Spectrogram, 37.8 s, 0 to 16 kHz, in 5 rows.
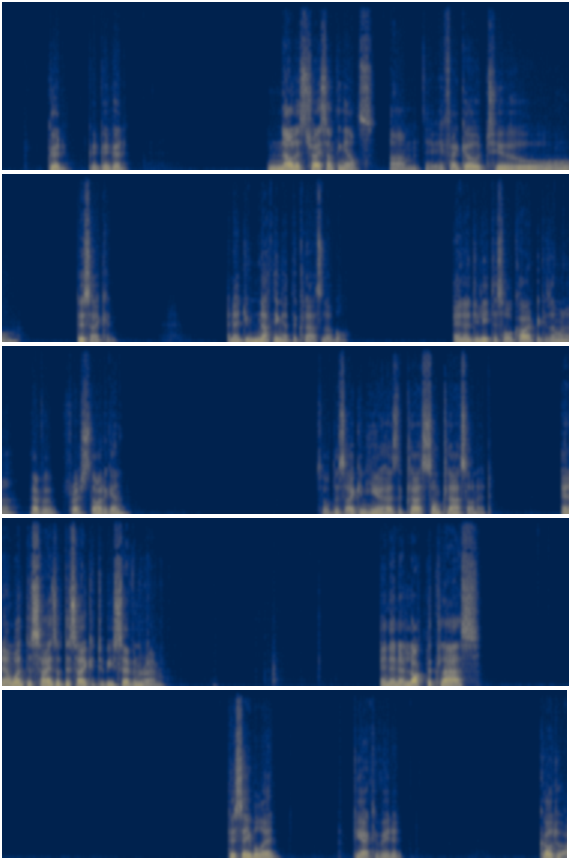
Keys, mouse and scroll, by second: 0.2-0.5 scroll up 2, 1.9 click, 5.1 click, 10.8 click, 13.7 click, 14.9 click, 16.5 click, 19.5 click, 22.9 click, 24.2-25.4 typing, 29.8 click, 33.1 click, 35.1 click, 35.7 click.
